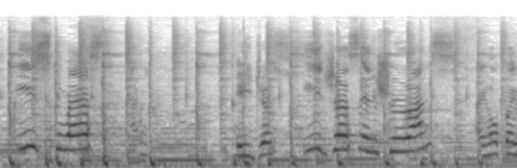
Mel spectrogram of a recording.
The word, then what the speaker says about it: Aegis: East-West Aegis Insurance. I hope I pronounce it right. Okay. Aegis, yes.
